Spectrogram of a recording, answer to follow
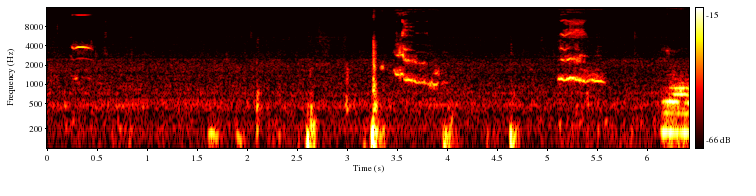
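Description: Faint, high-pitched mews from young kittens, about two and a half weeks old: one falling in pitch about halfway through, another near the end. A few soft thumps of movement come in between, the sharpest just before the first mew.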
